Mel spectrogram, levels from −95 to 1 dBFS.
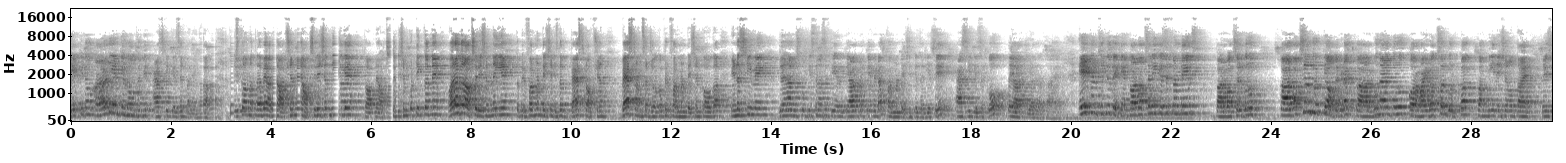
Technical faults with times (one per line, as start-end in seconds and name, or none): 2.59-6.57 repeated packet loss (robotic sound)
8.38-9.39 jitter buffer speed-up
16.28-17.12 jitter buffer speed-up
